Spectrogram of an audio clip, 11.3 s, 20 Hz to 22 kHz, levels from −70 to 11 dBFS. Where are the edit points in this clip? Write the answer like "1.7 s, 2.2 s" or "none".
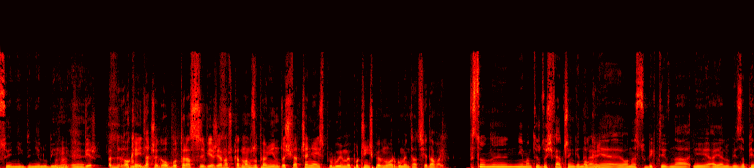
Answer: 10.3 s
